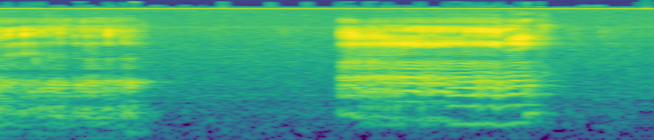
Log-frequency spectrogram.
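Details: A bulldog begs for porridge inside a home with Finnish speakers: two drawn-out, nasal, growly whines, a short one and then a longer, louder one about a second later, over a quiet room.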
